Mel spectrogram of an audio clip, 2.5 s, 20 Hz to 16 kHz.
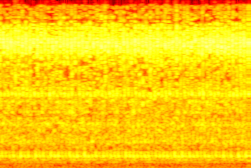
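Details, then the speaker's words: Citroën C3 1.4 HDi diesel, cold idle after starter refit: fast, even chatter over a steady hum, the tensioner visibly shaking; worn accessory belt tensioner, to be replaced with the belt. "Par contre, tordeur là, à froid, ce que je vous disais. La gueule hein."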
